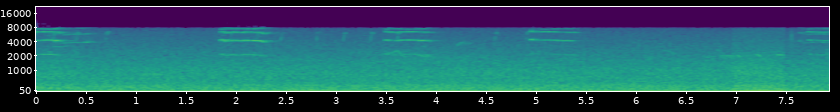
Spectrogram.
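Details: Long-eared owl chicks calling to be fed by the adults, recorded through a telescope well after sunset: five sharp, squeaky, whistled squeals spaced about one and a half seconds apart, over low constant background noise.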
